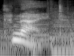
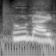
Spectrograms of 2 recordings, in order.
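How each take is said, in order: First: The 'to' is reduced and joined to the next word. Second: The 'to' is said separately with a full vowel. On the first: The speaker calls it right. "टू नाइट की बजाय टुनाइट" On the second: The speaker calls it wrong. "टू को आपने टू पूरा नहीं बोलना"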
